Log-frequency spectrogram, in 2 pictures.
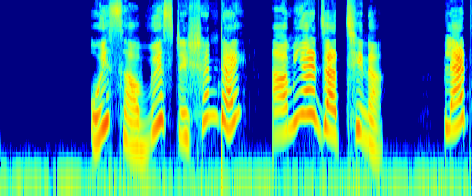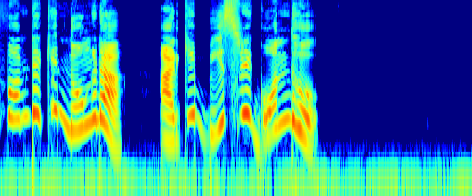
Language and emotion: Bengali, disgusted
